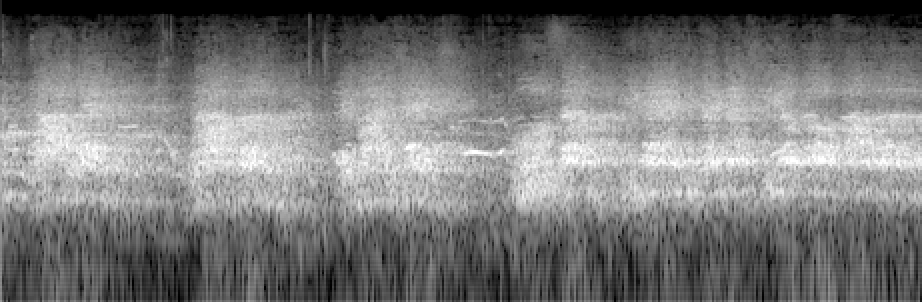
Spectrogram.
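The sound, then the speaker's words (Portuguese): A large concert crowd sings and shouts along loudly in unison, a dense, continuous wall of voices with rhythmic swells, heard from within the audience. “Mais forte, mais forte, mano!”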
